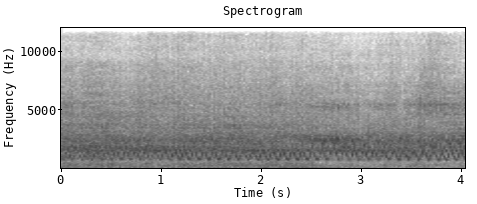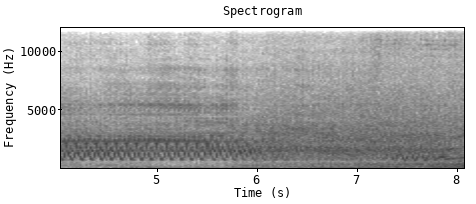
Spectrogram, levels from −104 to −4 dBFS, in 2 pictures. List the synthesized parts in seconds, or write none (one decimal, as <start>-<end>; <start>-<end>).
2.7-3.8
